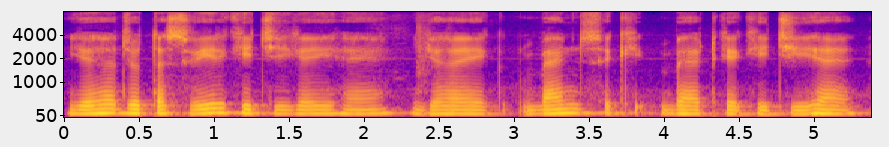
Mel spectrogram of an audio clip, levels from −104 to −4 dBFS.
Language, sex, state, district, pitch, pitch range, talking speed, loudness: Hindi, male, Arunachal Pradesh, Lower Dibang Valley, 110 Hz, 110-115 Hz, 155 wpm, -18 LUFS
